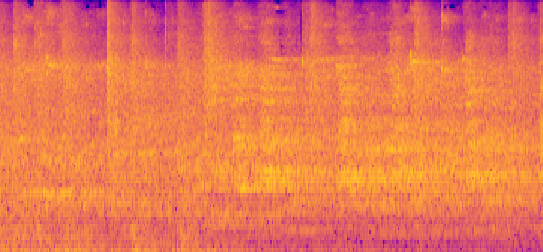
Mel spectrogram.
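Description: Basketball bouncing and knocking on a hardwood gym floor during play, a string of irregular sharp thuds, over the chatter of spectators echoing in the gym.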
